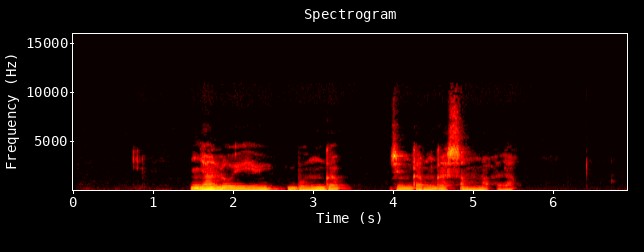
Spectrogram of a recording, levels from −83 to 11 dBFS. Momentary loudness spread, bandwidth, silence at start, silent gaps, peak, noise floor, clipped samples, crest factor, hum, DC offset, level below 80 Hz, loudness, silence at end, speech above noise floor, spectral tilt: 19 LU; 10 kHz; 1.45 s; none; -8 dBFS; -71 dBFS; under 0.1%; 18 dB; none; under 0.1%; -62 dBFS; -25 LUFS; 1.45 s; 47 dB; -7 dB/octave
